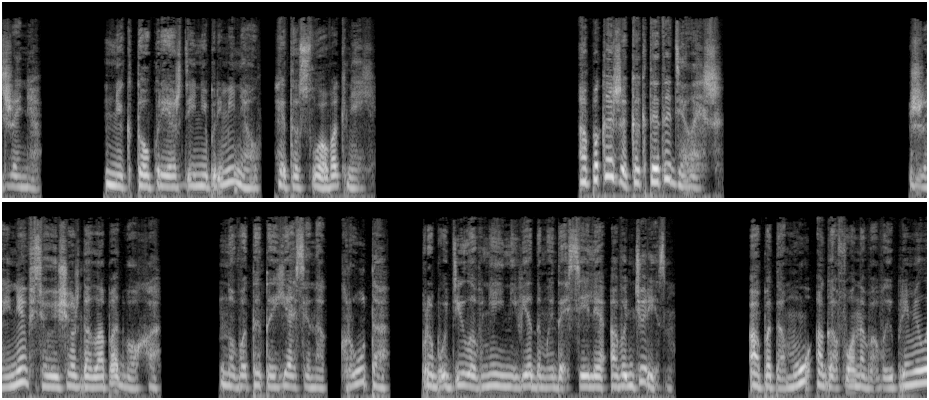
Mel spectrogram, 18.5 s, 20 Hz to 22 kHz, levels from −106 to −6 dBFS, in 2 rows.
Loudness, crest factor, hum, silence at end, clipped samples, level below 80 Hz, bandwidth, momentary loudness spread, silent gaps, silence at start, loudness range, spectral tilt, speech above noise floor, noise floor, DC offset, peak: -31 LUFS; 22 dB; none; 0 s; under 0.1%; -60 dBFS; 17 kHz; 13 LU; 0.40-1.01 s, 2.60-2.71 s, 3.74-5.75 s, 7.21-9.05 s, 10.84-11.41 s, 12.50-12.63 s, 13.13-13.44 s, 15.98-16.71 s; 0 s; 6 LU; -4.5 dB/octave; over 60 dB; under -90 dBFS; under 0.1%; -10 dBFS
